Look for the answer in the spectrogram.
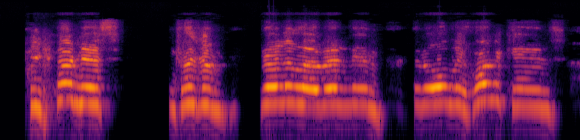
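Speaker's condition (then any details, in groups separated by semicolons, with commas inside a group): Cerebral palsy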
